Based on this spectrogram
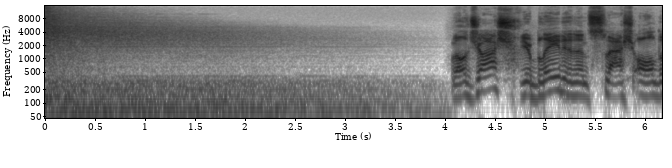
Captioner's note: none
